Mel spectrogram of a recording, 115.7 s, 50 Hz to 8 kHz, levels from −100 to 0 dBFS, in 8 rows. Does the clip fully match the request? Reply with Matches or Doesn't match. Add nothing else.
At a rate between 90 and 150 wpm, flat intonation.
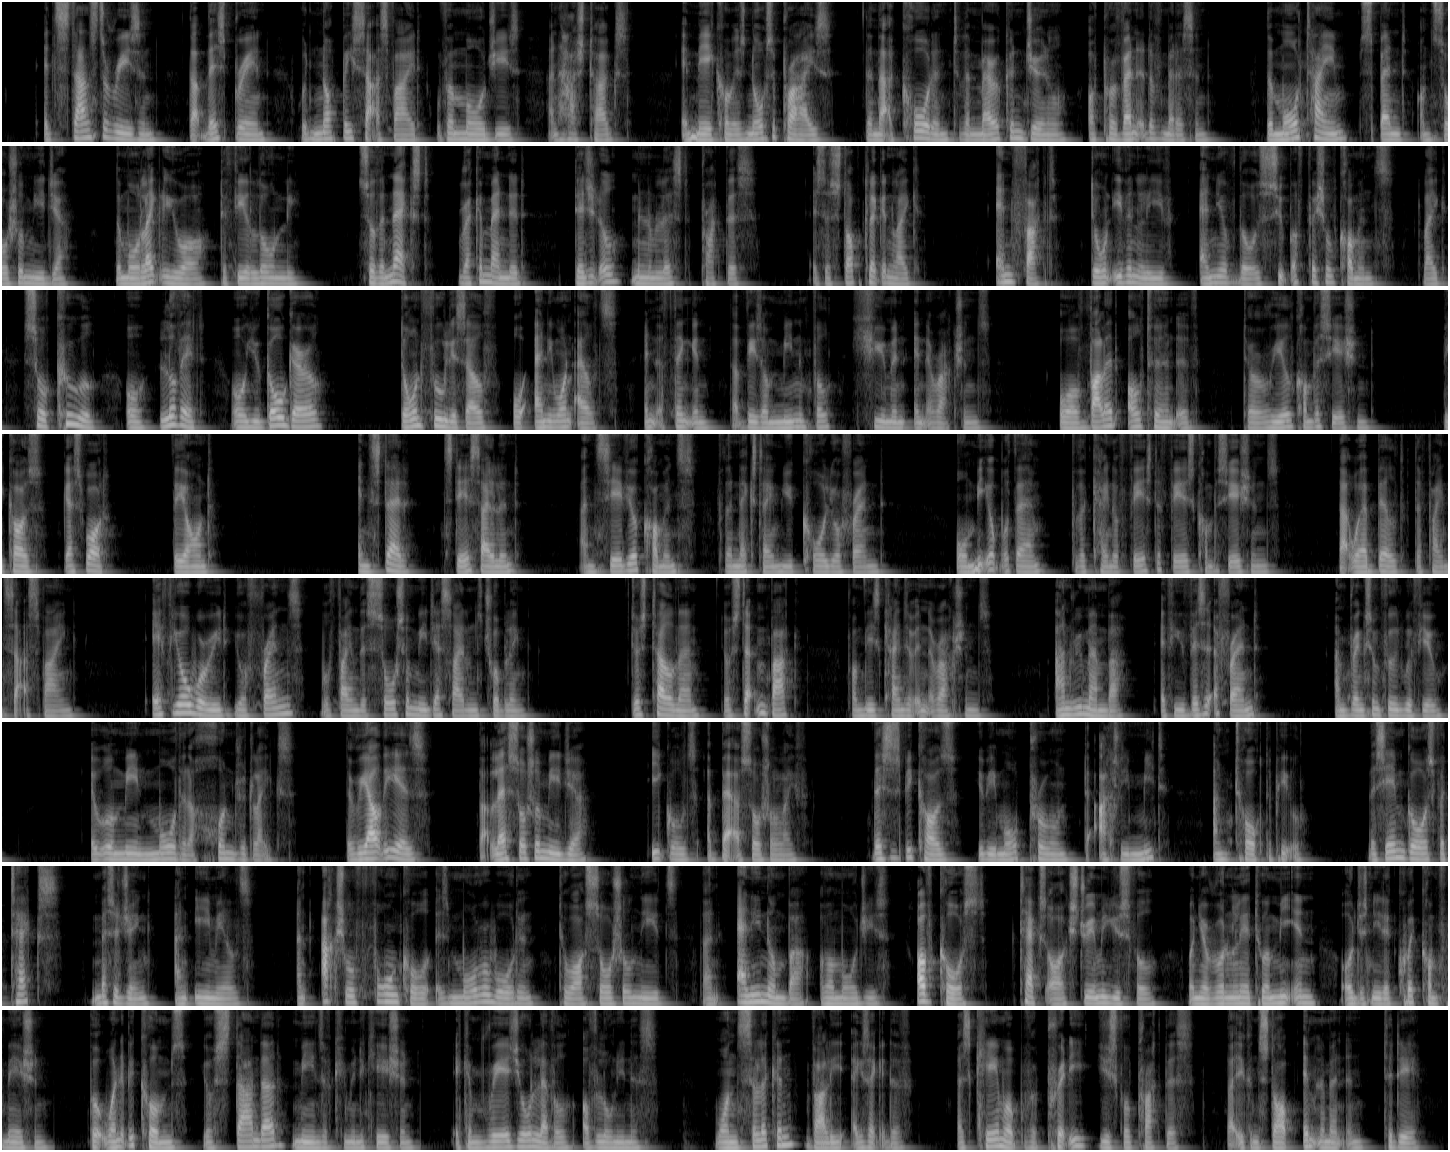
Matches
